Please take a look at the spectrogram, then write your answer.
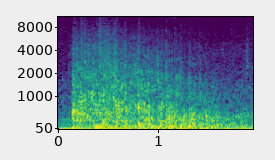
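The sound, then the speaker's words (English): Heavy rain pours down loudly and steadily on a sailboat after a sudden start, with a deep rumble of thunder rolling underneath the whole time. No voices are present. “I ducked under the boom and went out into the now heavy rain.”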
